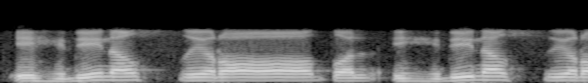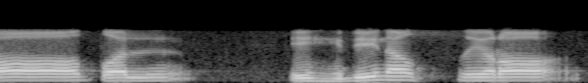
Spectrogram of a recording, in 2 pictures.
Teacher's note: Jadi tidak boleh kita muncungkan bibir pada huruf sad. Kena baca macam biasa je lah.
